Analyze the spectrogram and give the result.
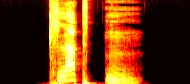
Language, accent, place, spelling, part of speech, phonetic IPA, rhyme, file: German, Germany, Berlin, klappten, verb, [ˈklaptn̩], -aptn̩, De-klappten.ogg
- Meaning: inflection of klappen: 1. first/third-person plural preterite 2. first/third-person plural subjunctive II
